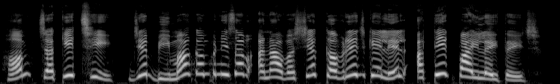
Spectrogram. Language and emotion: Maithili, surprised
